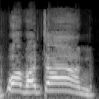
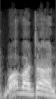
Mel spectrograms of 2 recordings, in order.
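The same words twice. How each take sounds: First: High, drawn-out wounded protest; exaggerated plaintive protest; mock outrage. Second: Mildly protesting, a touch higher; put-on puzzled protest; mock bewilderment. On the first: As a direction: ham up the wronged innocent, slow and high. Repeats it as hammed-up protest. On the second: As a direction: play the wronged innocent lightly. Host feigns hurt after telling-off.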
